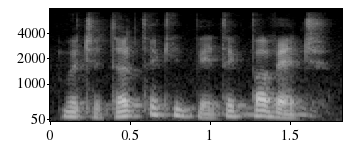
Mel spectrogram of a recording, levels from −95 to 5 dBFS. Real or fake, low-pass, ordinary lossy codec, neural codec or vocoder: real; 7.2 kHz; none; none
